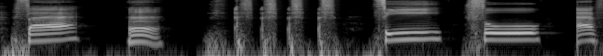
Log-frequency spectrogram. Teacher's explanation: ujung gigi seri atas kita kita sentuhkan dengan bibir bawah bagian dalam kita perut bibir bawah tuh bagian bibir bawah bagian dalam yang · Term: huruf Fa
